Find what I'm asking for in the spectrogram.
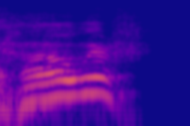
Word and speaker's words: Rauer: Bom, meu nome é Hauer, R-A-U-E-R, do jeito que se pronuncia, o sobrenome é Ribeiro Rodrigues, eu sou de Itiutaba, no Triângulo Mineiro, e sou escritor desde que aprendi as primeiras letras.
